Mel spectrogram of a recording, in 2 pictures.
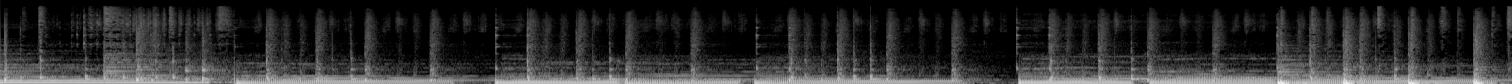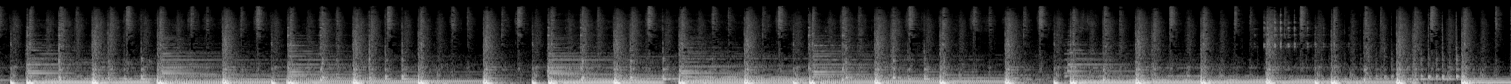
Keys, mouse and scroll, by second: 0.0-3.0 middle drag, 3.0 click, 3.9-5.2 drag, 7.7 scroll down 3, 8.0-8.3 middle drag, 8.3-8.7 scroll up 1, 8.7 click, 8.8-9.6 right drag, 9.6 click, 9.8 scroll down 2, 9.9 middle click, 10.1 scroll up 2, 10.2-14.1 middle drag, 14.1-15.1 drag, 15.1 scroll up 1, 15.3-16.6 middle drag, 16.6-18.1 drag, 18.1 scroll down 3, 18.3 middle click, 18.9-22.2 drag, 22.8 middle click, 23.0-23.5 scroll up 1, 23.5-27.1 drag, 27.1-27.5 middle drag, 27.5 click, 28.0 ctrl+1, 28.1 click, 28.3 middle click, 28.7-29.8 drag, 29.8-30.2 scroll up 3, 30.0 shift+middle click.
